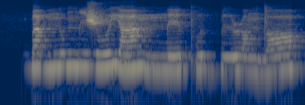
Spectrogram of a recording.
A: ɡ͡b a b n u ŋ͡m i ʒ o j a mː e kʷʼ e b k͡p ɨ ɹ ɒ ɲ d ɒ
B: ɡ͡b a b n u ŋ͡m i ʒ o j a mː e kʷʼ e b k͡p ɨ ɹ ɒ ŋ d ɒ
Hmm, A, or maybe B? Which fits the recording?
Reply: B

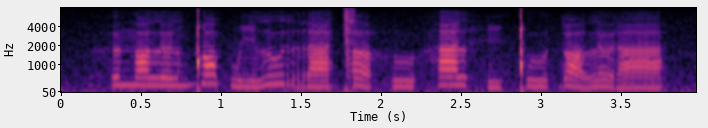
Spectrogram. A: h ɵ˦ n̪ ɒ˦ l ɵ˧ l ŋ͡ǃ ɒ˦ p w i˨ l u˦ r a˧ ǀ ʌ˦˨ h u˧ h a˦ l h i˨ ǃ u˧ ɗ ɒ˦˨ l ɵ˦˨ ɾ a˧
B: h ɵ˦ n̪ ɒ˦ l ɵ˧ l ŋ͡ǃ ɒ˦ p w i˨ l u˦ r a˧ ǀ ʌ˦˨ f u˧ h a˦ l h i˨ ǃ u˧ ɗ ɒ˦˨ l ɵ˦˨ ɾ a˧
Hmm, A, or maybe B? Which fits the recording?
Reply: A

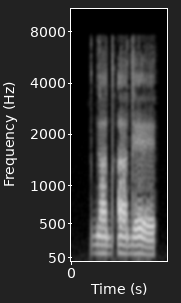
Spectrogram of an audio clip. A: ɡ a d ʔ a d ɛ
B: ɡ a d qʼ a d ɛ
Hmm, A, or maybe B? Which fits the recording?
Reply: A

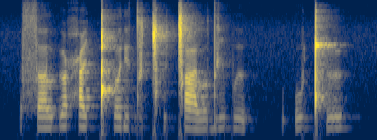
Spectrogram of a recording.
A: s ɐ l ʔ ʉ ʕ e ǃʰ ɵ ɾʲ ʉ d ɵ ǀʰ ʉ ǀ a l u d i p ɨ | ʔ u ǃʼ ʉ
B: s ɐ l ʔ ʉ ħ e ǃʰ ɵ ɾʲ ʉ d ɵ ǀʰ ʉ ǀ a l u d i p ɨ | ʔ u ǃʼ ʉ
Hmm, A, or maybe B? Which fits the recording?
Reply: B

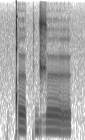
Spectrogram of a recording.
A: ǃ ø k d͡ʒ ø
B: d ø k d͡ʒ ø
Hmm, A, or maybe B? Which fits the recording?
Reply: A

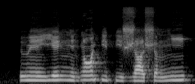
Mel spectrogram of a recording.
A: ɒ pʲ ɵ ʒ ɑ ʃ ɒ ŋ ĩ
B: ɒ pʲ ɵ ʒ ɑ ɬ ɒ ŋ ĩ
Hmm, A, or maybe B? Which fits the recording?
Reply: A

